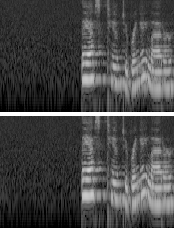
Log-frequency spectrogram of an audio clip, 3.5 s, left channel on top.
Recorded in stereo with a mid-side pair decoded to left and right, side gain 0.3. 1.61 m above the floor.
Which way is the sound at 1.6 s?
30° right.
